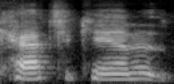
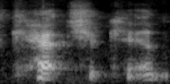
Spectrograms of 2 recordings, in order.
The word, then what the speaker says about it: Ketchikan: Yeah, it sounds like Ketchikan, but it's Ketchikan, like ketchup.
